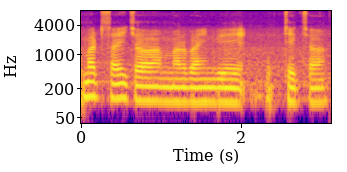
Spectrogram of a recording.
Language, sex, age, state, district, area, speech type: Maithili, male, 18-30, Bihar, Purnia, rural, spontaneous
